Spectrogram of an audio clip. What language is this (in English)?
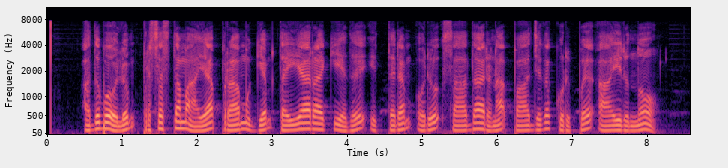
Malayalam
